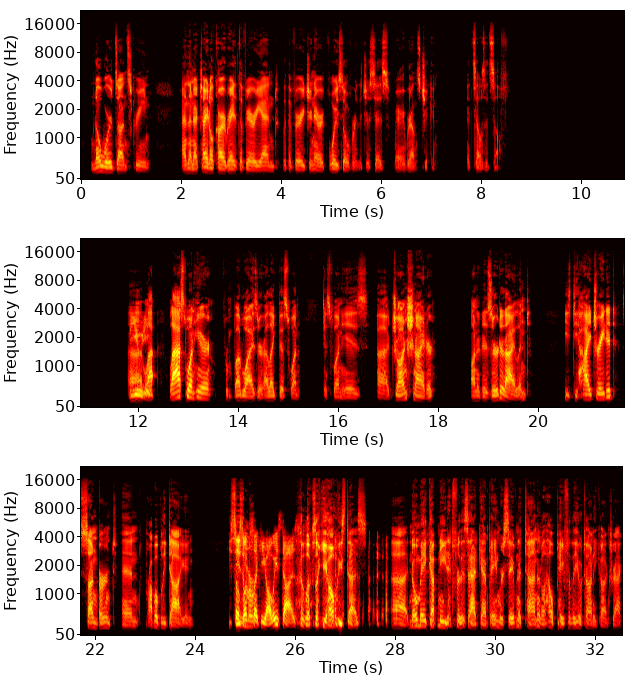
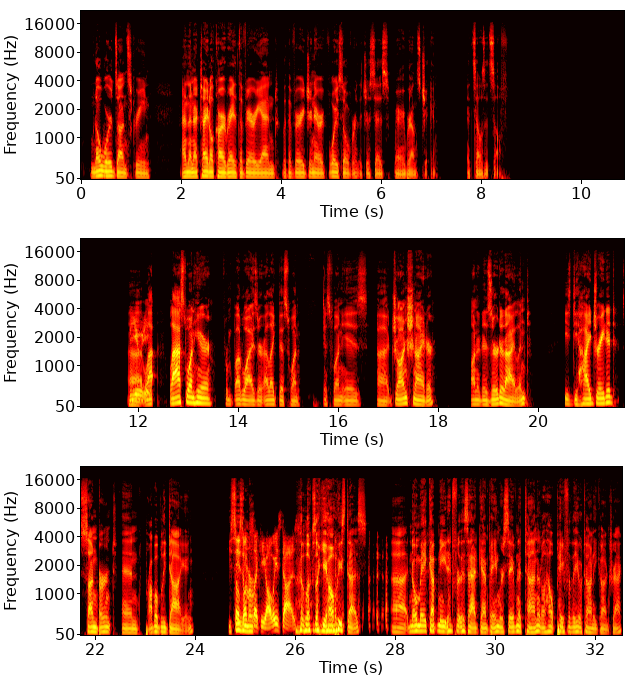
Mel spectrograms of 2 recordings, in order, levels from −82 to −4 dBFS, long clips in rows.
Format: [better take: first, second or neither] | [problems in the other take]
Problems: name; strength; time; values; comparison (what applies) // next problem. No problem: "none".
second | thin; very; fading below 300 Hz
